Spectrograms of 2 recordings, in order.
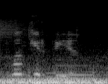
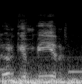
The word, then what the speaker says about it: Longyearbyen: How you pronounce the name of the town? Longyearbyen. Longyearbyen.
